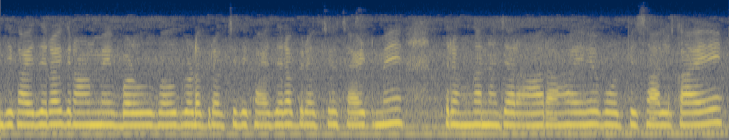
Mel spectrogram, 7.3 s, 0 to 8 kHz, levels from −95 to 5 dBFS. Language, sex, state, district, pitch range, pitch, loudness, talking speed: Hindi, female, Rajasthan, Nagaur, 225-235 Hz, 230 Hz, -13 LUFS, 215 wpm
